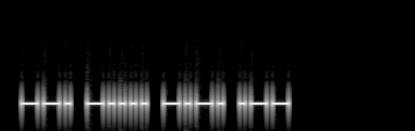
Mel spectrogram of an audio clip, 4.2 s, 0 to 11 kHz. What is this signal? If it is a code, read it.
Morse code, heard as a keyed tone, about 22 wpm, 700 Hz. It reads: G6CW
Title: DXCC-100 Call Signs - 4 Characters - 22wpm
